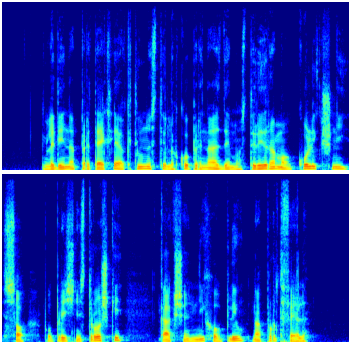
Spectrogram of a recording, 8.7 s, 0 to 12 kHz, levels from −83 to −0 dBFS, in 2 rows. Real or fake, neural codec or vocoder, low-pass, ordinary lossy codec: fake; vocoder, 24 kHz, 100 mel bands, Vocos; none; none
